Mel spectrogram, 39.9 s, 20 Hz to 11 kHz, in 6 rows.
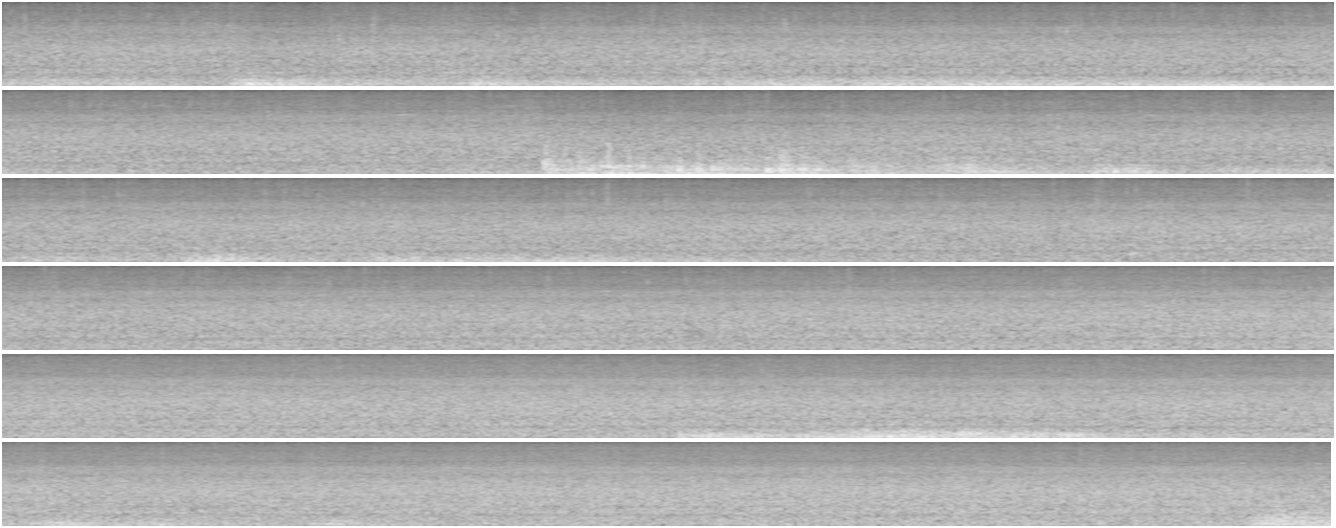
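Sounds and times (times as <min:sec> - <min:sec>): heavy rain: 0:00.0 - 0:39.9
thunder rumbling: 0:09.4 - 0:16.4, 0:30.0 - 0:32.8, 0:39.6 - 0:39.9.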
